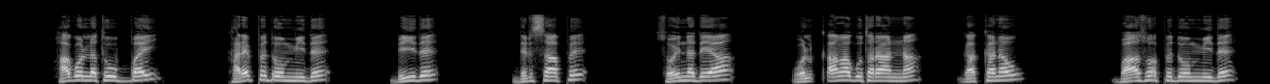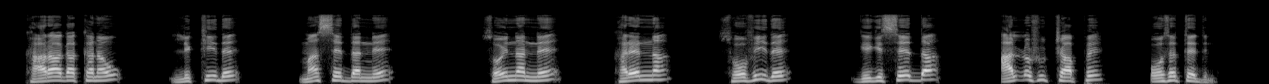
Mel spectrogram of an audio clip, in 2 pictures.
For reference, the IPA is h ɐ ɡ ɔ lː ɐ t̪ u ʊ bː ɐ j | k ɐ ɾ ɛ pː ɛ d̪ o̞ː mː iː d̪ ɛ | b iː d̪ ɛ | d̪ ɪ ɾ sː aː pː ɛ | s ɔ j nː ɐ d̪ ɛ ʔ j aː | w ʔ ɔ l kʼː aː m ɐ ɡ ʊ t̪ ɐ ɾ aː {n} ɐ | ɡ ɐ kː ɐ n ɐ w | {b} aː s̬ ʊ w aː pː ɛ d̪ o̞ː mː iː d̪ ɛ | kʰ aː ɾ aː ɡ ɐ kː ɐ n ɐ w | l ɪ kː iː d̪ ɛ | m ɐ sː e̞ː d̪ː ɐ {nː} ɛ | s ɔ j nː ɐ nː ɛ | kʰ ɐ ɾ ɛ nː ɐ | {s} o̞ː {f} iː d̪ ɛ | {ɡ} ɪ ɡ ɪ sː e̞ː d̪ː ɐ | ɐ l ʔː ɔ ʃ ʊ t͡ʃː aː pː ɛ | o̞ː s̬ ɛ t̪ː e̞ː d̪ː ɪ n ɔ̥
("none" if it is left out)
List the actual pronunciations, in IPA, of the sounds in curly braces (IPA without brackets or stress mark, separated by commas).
nː, b, nː, s, f, ɡ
